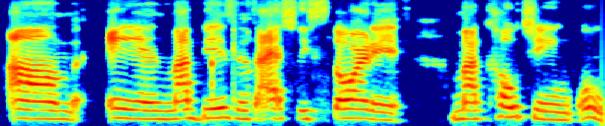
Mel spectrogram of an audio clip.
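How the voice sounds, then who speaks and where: A woman's voice with a slight Southern US accent. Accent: slight Southern twang. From US South, South Carolina (Bennettsville). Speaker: life coach. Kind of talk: casual chat.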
